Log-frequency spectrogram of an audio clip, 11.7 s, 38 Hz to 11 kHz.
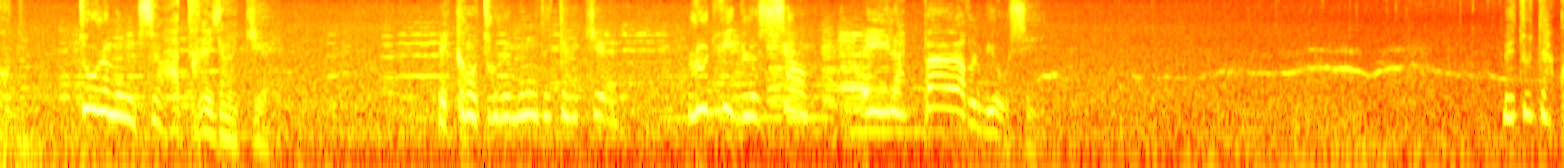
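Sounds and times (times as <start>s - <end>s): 
steady dense rain falling: 0.0s - 11.7s
speech: 0.6s - 2.2s, 3.3s - 8.0s, 11.3s - 11.7s
thin faint wavering whistling tone: 7.8s - 11.3s.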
